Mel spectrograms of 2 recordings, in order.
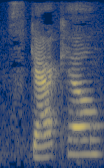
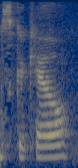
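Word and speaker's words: Skakel: 17 year old Tommy scat kill I think it's how you say his name skoo kill the nephew of senator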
